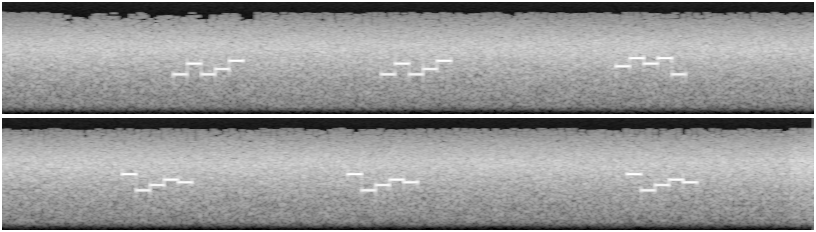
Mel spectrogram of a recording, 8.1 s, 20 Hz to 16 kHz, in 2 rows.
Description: Five-tone selective call (ZVEI), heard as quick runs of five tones, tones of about 70 ms, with radio hiss and a squelch burst at the end. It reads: 48469 48469 70804 04687 04687 04687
